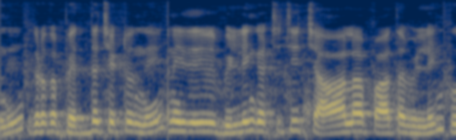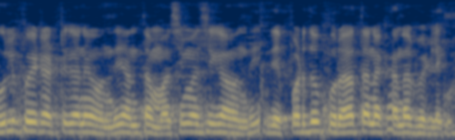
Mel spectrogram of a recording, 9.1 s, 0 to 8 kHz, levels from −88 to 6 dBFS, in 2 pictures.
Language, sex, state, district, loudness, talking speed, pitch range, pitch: Telugu, female, Telangana, Nalgonda, -22 LUFS, 170 wpm, 160-190 Hz, 180 Hz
